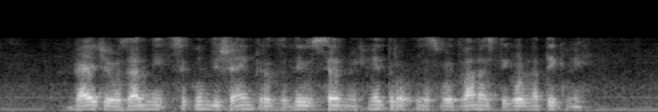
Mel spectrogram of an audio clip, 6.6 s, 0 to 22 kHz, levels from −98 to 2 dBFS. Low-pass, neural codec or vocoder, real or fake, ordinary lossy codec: 5.4 kHz; codec, 24 kHz, 6 kbps, HILCodec; fake; AAC, 24 kbps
